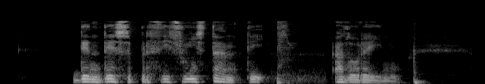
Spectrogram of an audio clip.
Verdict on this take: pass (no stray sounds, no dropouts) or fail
fail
